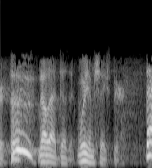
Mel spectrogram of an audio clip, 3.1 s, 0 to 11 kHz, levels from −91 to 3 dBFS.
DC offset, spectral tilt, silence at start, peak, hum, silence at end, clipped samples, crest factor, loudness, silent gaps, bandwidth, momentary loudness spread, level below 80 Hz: under 0.1%; -12.5 dB/octave; 0 s; -2 dBFS; none; 0 s; under 0.1%; 16 dB; -17 LUFS; none; 3.7 kHz; 21 LU; -56 dBFS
